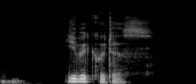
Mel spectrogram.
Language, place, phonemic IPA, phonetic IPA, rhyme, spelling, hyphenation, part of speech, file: English, Queensland, /jʉːˈbɪkwɪtəs/, [jʉːˈbɪkwɪɾəs], -ɪkwɪtəs, ubiquitous, ubi‧quit‧ous, adjective, En-au-ubiquitous.ogg
- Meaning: 1. Being everywhere at once: omnipresent 2. Appearing to be everywhere at once; being or seeming to be in more than one location at the same time 3. Widespread; very prevalent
